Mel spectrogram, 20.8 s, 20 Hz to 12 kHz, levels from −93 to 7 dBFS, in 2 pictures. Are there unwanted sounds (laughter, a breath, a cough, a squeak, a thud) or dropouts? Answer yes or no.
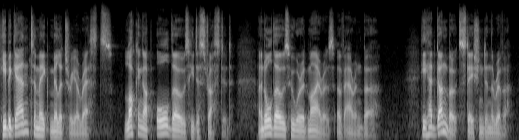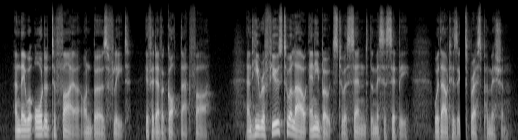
yes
